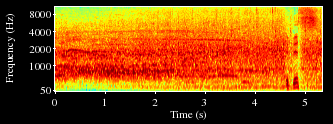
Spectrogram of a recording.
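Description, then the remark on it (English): Loud, sustained applause from a large live audience at the Norse Theater in San Francisco fills the whole stretch as a dense, steady wash of clapping, with a few cheers and a voice briefly rising near the end. “As you can hear, we are live. We're live at the Norse Theater in San Francisco in front of the largest crowd in GABFEST history.”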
